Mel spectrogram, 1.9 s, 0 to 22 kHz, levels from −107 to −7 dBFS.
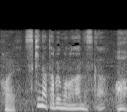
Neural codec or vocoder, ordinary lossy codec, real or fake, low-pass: none; none; real; 7.2 kHz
